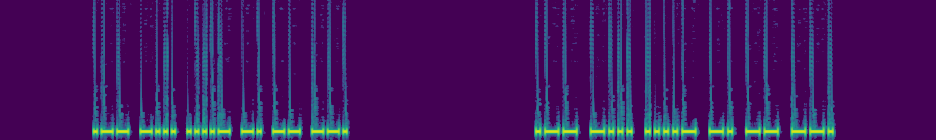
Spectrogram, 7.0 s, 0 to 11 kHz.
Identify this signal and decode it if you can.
Morse code, heard as a keyed tone, about 43 wpm, 700 Hz. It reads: WB4NMG WB4NMG
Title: Speed Racing - USA 2x3 Call Signs 35wpm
